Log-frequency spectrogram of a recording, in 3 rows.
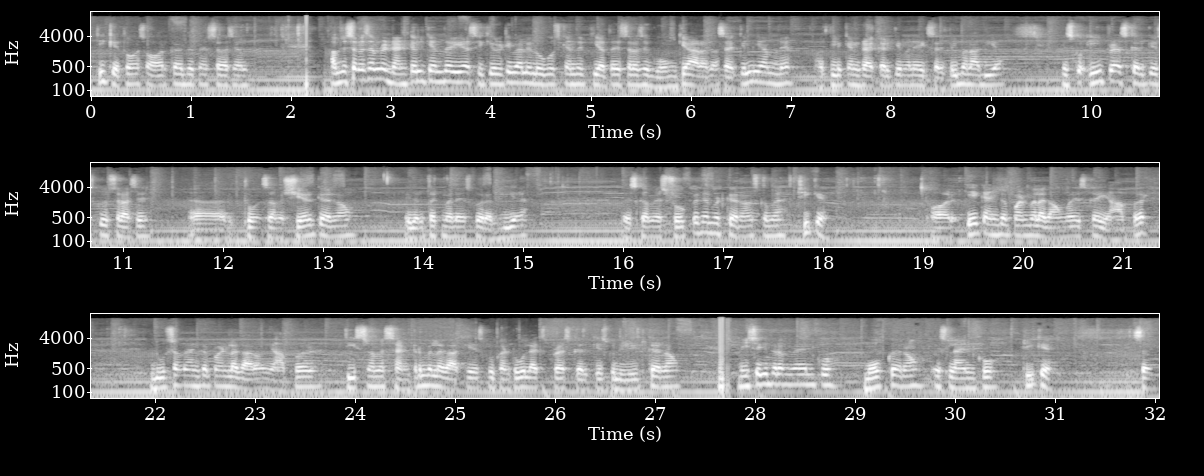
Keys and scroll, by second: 25.2 ctrl+x.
